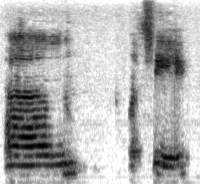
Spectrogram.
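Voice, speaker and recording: A young woman chats casually as co-host of a live online writing session, her voice low-pitched with a gravelly edge. She sounds set back from the microphone, and the recording is dull and lo-fi. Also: little pitch movement, drawn-out words. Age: young adult. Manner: laughs often, reads comments aloud. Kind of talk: casual chat. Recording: distant mic, dull lo-fi sound.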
